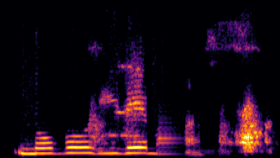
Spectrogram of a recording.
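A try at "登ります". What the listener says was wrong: রি রে কেন হবে? রি উঠে রে হবে না?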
